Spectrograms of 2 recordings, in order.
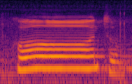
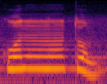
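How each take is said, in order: First: The first vowel is drawn out long. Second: The first vowel is kept short. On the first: The speaker calls it wrong. "tidak dibaca panjang ya" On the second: The speaker calls it right.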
